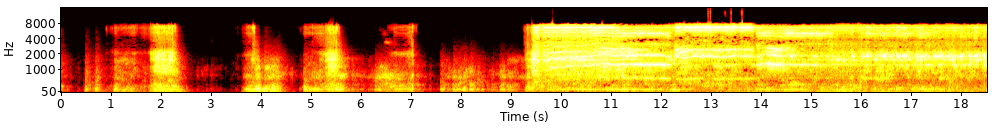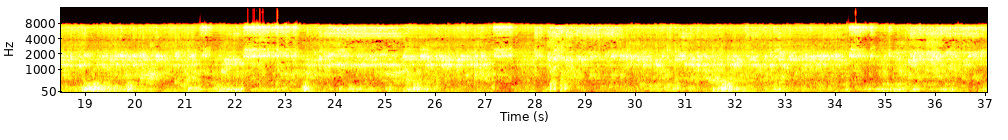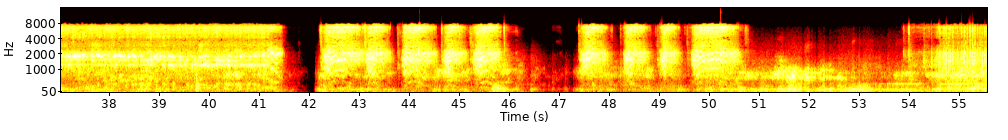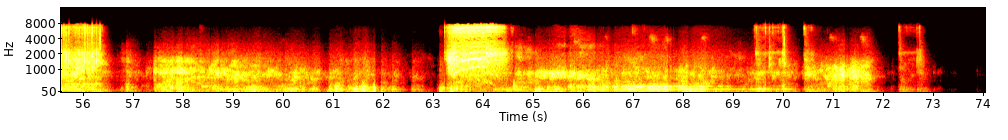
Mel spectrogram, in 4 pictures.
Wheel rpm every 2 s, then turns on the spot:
10, 10, 0, 0, 70, 160, 160, 160, 160, 160, 160, 160, 160, 160, 160, 160, 160, 160, 160, 160, 100, 50, 40, 10, 20, 10, 0, 10, 0, 0, 0, 40, 10, 0, 0, 0, 0.
54-56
